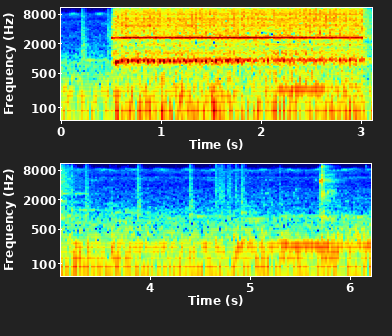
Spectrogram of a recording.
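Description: A handheld tufting gun punches yarn into a rug backing in a loud, fast mechanical buzz lasting a few seconds, then stops, leaving faint clicks and handling noises.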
